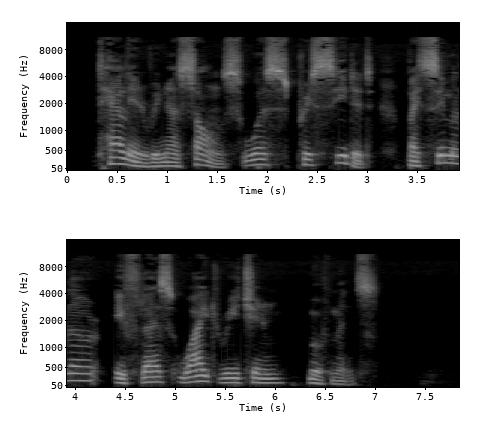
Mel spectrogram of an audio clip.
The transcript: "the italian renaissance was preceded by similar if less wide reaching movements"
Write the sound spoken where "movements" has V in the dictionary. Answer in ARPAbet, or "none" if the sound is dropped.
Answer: V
